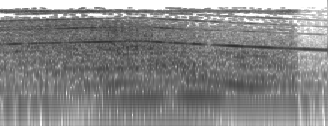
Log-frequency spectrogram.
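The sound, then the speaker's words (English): A car speeds past with its engine revving, a loud, sustained mid-pitched roar whose pitch drifts slowly over the whole clip and drops slightly near the end. “Simmons, did you see that car? He was flying! He wasn't flying, he was driving. Well, no, I meant he was going fast.”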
